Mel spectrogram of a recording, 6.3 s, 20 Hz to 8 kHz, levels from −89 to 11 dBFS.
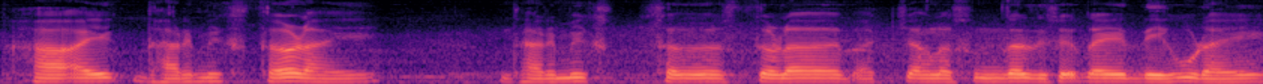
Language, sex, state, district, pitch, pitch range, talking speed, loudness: Marathi, male, Maharashtra, Gondia, 125 Hz, 120-130 Hz, 135 wpm, -19 LUFS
